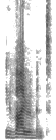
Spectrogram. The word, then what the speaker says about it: environment: So, the beginning is n. The next bit is vi vi. And then we have runment, very short environment. We rarely even say the n in the middle.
